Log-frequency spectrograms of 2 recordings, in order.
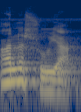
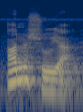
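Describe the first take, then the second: The two takes are said the same way.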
